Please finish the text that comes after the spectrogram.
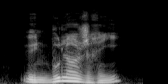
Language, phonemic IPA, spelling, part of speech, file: French, /bu.lɑ̃ʒ.ʁi/, boulangerie, noun, Fr-boulangerie.ogg
- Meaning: bread shop; bakery, baker's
